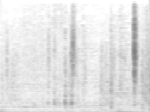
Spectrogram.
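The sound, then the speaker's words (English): A quick sneeze, a soft intake followed by a short, hissy burst of breath, over a steady low electrical hum. “Bless you.”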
